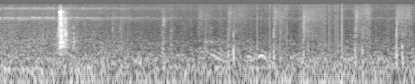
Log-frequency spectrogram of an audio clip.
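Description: Soft footsteps tap across a floor.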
